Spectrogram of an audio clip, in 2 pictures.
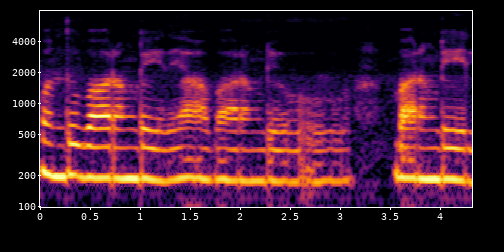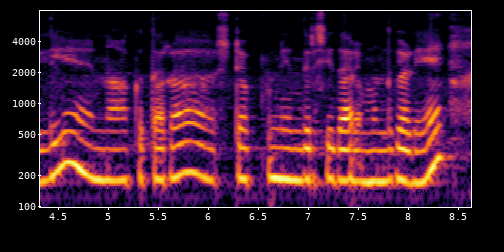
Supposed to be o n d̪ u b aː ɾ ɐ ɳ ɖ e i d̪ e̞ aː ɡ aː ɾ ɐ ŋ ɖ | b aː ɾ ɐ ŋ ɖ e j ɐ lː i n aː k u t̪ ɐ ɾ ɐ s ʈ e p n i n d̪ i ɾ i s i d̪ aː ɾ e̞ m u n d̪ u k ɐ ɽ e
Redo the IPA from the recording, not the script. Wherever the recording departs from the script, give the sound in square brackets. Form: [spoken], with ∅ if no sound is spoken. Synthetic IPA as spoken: o n d̪ u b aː ɾ ɐ [ŋ] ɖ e i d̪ e̞ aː [b] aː ɾ ɐ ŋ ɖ | b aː ɾ ɐ ŋ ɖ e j ɐ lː i n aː k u t̪ ɐ ɾ ɐ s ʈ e p n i n d̪ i ɾ i s i d̪ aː ɾ e̞ m u n d̪ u [ɡ] ɐ ɽ e

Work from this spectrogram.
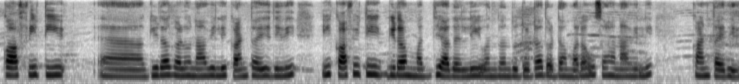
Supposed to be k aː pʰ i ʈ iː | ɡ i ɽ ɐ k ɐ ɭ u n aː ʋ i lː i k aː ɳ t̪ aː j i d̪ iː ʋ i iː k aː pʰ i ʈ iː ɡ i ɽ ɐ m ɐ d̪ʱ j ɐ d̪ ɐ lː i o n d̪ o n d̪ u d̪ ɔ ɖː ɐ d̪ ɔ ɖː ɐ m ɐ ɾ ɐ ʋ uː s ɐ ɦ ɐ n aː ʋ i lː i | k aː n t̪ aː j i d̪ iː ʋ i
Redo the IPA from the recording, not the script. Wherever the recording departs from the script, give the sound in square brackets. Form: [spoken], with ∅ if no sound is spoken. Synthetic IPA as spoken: k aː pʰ i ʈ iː | ɡ i ɽ ɐ [ɡ] ɐ ɭ u n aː ʋ i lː i k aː ɳ t̪ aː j i d̪ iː ʋ i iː k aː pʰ i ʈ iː ɡ i ɽ ɐ m ɐ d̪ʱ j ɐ d̪ ɐ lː i o n d̪ o n d̪ u d̪ ɔ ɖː ɐ d̪ ɔ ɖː ɐ m ɐ ɾ ɐ ʋ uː s ɐ ɦ ɐ n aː ʋ i lː i | k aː [ɳ] t̪ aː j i d̪ iː ʋ i

